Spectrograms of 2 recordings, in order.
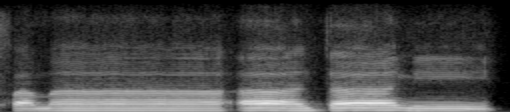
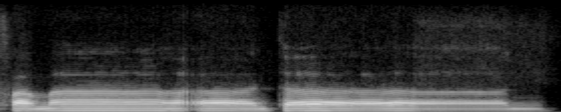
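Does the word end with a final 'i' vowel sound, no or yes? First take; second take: yes; no. First: The word ends with a final 'i' sound. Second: The word ends without a final 'i' sound.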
